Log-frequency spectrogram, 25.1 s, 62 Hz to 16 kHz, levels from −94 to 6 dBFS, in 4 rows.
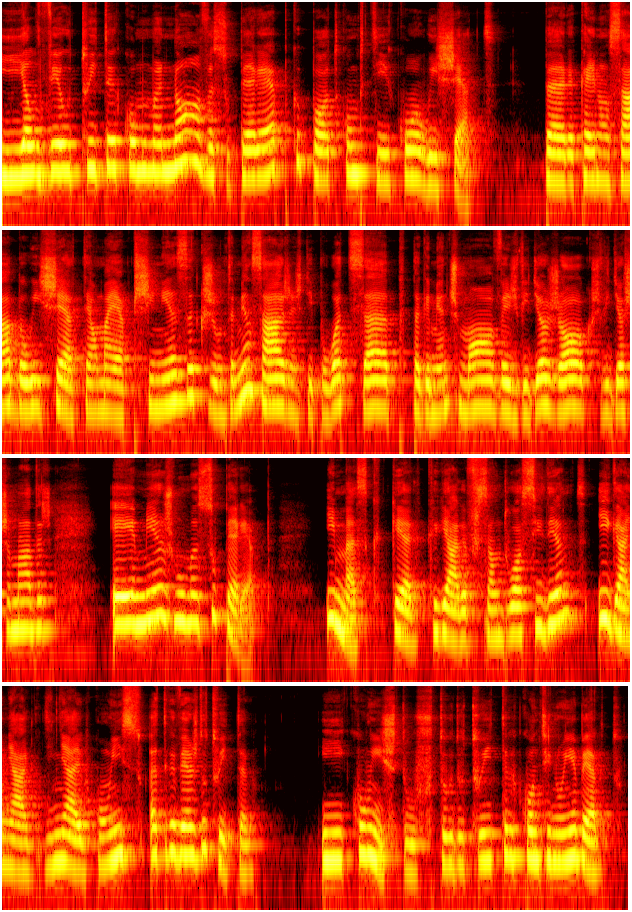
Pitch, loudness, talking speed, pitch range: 205 Hz, -20 LUFS, 160 wpm, 185-235 Hz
